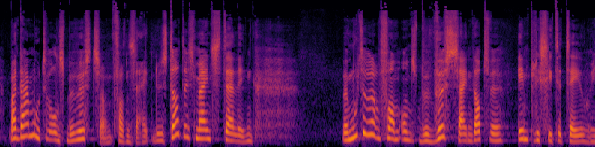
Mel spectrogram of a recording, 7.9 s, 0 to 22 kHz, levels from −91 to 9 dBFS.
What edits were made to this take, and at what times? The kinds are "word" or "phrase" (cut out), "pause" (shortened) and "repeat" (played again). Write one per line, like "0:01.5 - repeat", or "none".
none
